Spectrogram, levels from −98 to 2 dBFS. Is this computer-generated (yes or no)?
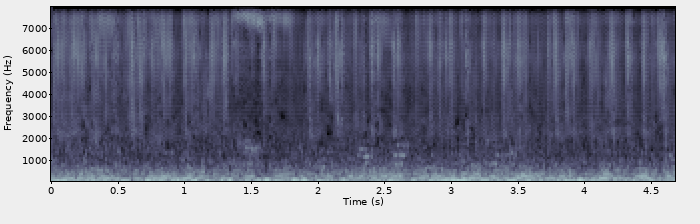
yes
